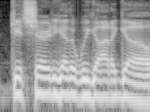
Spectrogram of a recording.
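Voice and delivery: ordinary talk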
